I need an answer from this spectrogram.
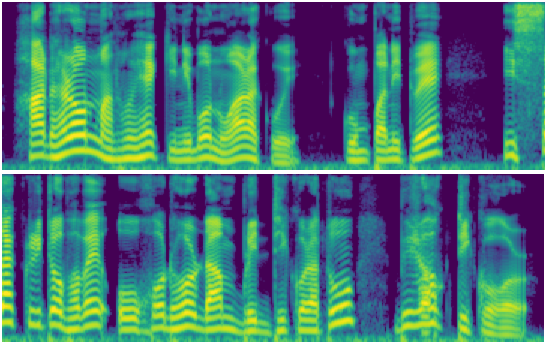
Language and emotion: Assamese, disgusted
